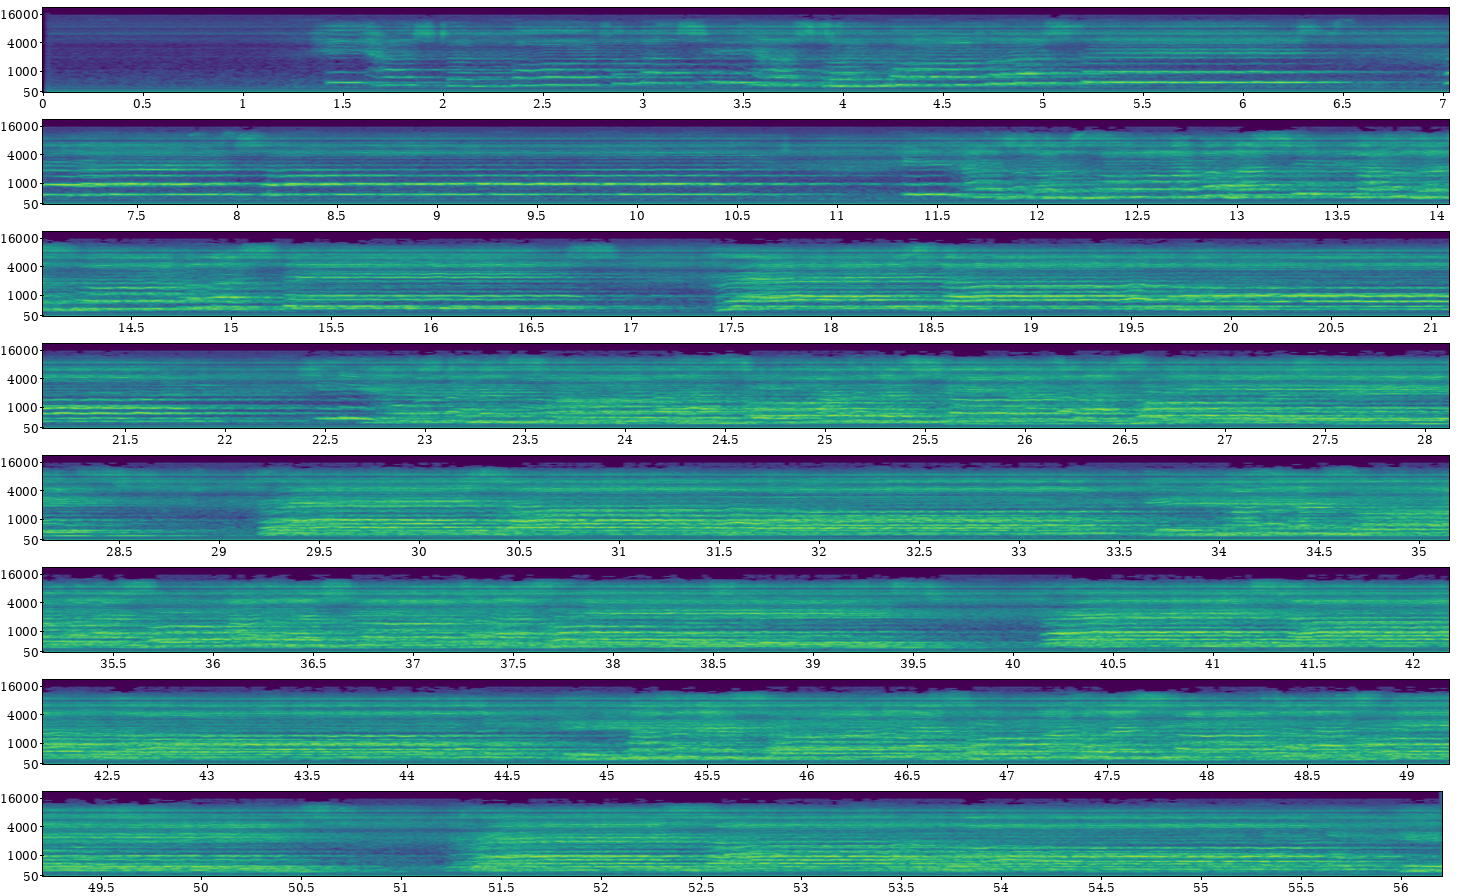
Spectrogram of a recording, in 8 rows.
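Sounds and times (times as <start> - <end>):
English music: 1.5 - 56.2.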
